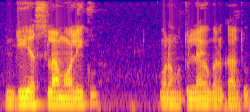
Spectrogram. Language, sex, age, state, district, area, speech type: Urdu, male, 18-30, Bihar, Gaya, urban, spontaneous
